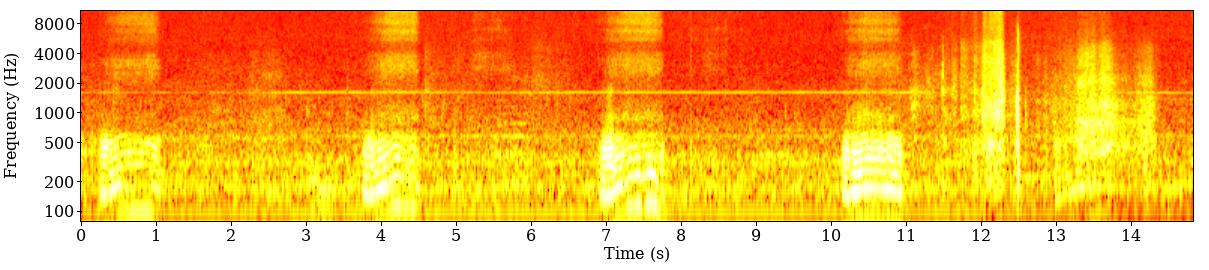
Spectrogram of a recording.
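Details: Four loud rattling snores at roughly twenty a minute over a quiet room, then brief shuffling; animal snoring.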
